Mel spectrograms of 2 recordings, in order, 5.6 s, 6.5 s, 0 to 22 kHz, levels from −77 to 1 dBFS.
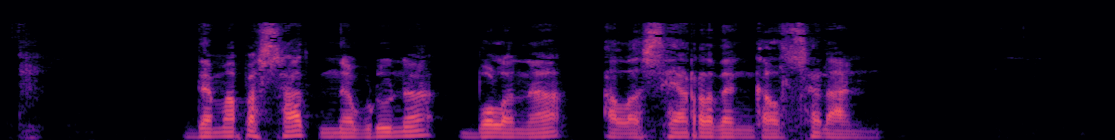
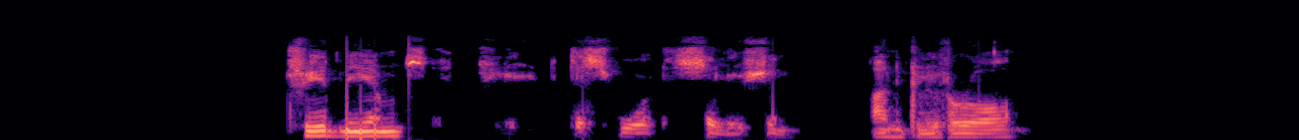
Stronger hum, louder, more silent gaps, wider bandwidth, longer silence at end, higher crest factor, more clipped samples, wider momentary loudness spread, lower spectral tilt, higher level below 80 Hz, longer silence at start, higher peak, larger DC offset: neither; second, -30 LUFS vs -20 LUFS; second, none vs 4.06-4.14 s, 4.29-4.34 s; first, 11.5 kHz vs 7.6 kHz; second, 1.2 s vs 1.45 s; about the same, 20 dB vs 20 dB; neither; second, 6 LU vs 17 LU; second, -3.5 dB/octave vs -5 dB/octave; second, -58 dBFS vs -50 dBFS; second, 0.1 s vs 1.45 s; second, -10 dBFS vs -4 dBFS; neither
